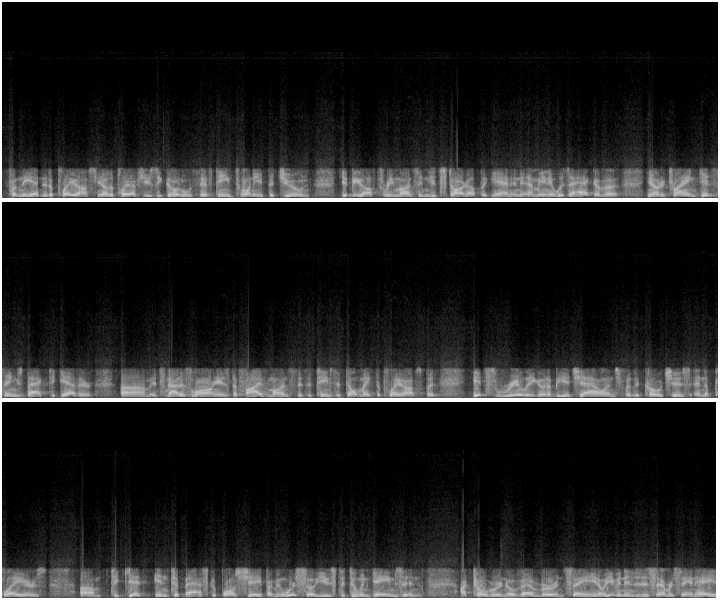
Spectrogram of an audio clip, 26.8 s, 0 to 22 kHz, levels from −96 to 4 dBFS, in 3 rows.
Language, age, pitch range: English, 50-69, 140-170 Hz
